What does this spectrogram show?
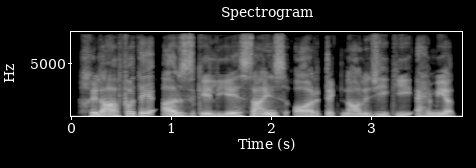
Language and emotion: Urdu, neutral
